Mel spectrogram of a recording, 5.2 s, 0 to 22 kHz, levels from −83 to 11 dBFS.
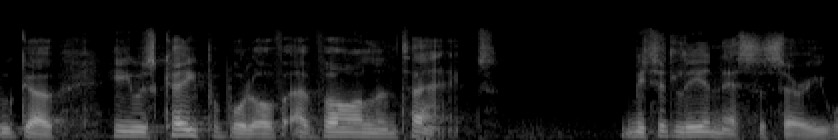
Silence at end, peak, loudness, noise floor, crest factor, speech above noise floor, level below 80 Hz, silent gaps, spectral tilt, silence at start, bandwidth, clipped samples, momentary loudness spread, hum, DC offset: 0 s; -18 dBFS; -36 LUFS; -73 dBFS; 20 dB; 37 dB; -66 dBFS; none; -5 dB/octave; 0 s; 9.8 kHz; under 0.1%; 13 LU; none; under 0.1%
